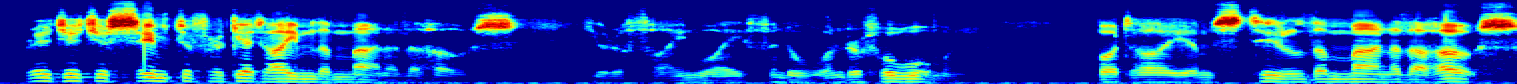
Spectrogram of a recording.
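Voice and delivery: soft, quiet talking, words kept down. Asserting authority over the household to his wife: talking quietly. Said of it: "You're talking quiet now".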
